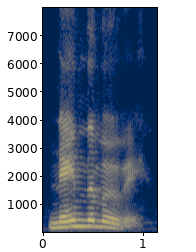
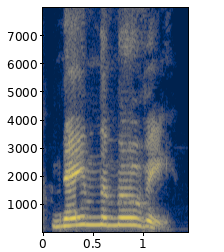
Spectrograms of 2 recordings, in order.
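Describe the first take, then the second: First: Said in the usual way. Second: Loud, high, drawn-out challenge. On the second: Real, not acted. Host challenging listeners to guess the quoted film, loud drawn-out call. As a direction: call it out slowly like a quiz host.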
